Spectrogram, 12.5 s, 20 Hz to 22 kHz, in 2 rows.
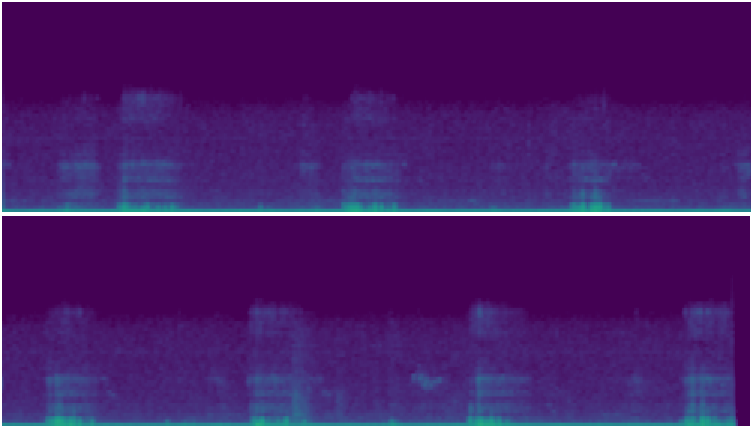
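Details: A 1-year-old girl snoring while asleep.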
